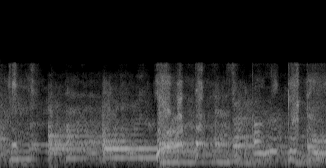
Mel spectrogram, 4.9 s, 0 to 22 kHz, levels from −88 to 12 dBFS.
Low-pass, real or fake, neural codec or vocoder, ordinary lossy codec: 5.4 kHz; fake; codec, 24 kHz, 3 kbps, HILCodec; none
